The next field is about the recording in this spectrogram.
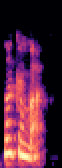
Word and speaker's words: Luckenbach: And let me, if I'm saying it right, is it Luckenbach, Texas? Yeah, Luckenbach. Like the Waylon Jennings song.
